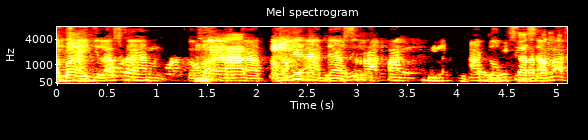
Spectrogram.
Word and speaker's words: Berkat: Contohnya nama saya Berkat. Di dalam kamus KLBI bahasa Indonesia BERKAT dibacanya Berkat, bukan Borkat.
